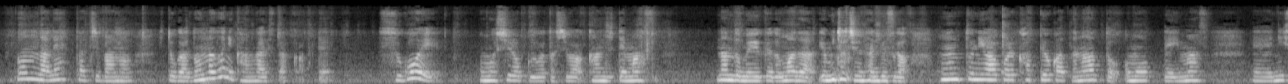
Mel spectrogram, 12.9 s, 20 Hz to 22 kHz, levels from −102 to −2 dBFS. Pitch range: 200-255 Hz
